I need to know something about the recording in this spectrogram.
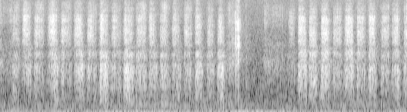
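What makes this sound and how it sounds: A yellow marker tip rubs rapidly back and forth over a flat velvet coloring poster on a stiff backing while filling in the feathers. The result is a steady run of dry, scratchy strokes with bright hiss and a low rumble underneath, pausing briefly near the middle before continuing.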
